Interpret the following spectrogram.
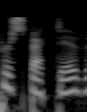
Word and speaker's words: perspective: fourth word is perspective the word perspective has three syllables with the stress on the second syllable perspective is a noun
